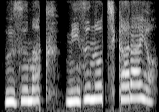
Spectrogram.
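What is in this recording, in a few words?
Vox Skill Japanese; Laias; kingsraid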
